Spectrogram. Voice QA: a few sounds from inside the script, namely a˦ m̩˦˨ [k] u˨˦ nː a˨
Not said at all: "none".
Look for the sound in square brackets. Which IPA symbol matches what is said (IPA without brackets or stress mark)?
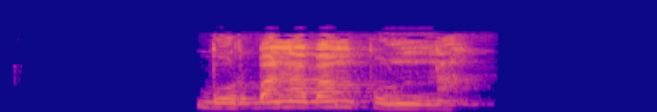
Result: p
